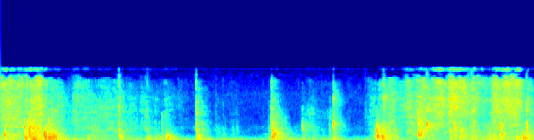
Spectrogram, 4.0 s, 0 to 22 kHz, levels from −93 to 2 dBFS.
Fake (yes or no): yes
